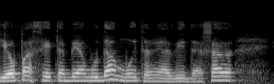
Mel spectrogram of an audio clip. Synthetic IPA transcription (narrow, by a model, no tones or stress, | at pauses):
ewpasejt̪ɐ̃mbẽj̃ɐmud̪aɾmũj̃t̪ʊɐmĩɲɐvid̪ɐʃa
